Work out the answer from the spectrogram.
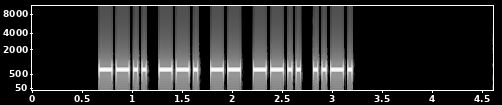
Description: Morse code, heard as a keyed tone, about 28 wpm, 700 Hz. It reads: ZGMZF
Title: Code Groups - 5 Letters - 28wpm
